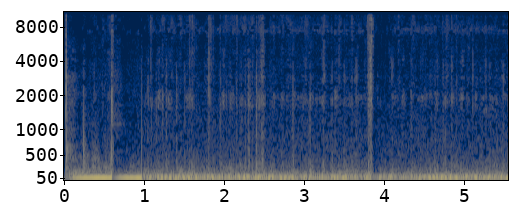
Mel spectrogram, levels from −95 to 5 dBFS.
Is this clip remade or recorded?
recorded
